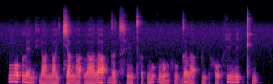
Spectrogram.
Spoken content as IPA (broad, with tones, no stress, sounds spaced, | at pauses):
ŋ o˦ ʔ l e˧ n h j a˨˩ ŋ a˨˩ j t͡ɕ a˧ ŋ a˨ ʔ l a˧ l a˦ ʔ ɡ ə˧ t͡sʰ ẽ˨˩ t̪ʰ ə˨ k̚ m u˦ k̚ n̪ ɔ̃˧ m h u˧ ɡ ə˥˧ l a˨ ʔ p i˨ ʔ h o˨ ʔ h i˥˧ n̪ i˦ ʔ kʰ i˦ k̚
